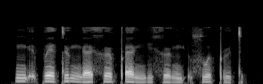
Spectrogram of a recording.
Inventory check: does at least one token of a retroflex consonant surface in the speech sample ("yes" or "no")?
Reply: no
